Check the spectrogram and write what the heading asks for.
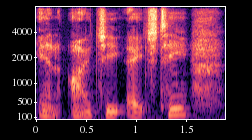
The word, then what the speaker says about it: knight: K N I G HT. No, it is not nighttime when you go to bed and sleep. It is night like the night in shining armor. The K is silent.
